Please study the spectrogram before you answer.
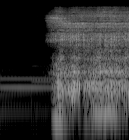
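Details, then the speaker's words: Harsh, rattling, low inspiratory snore after faint steady tones, described as coming from deep in the throat where the tongue blocks the airway. The pattern is linked to snoring worsening after tooth extraction and orthodontic treatment pushed the tongue back: tongue-based obstructive snoring. "혀가 막는 기도의 소리는 아처럼 저 목 깊은 데서 이렇게 답답함이 힘들어, 나 힘들어 죽겠다 하는 그런 아우성을 하는 거죠."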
